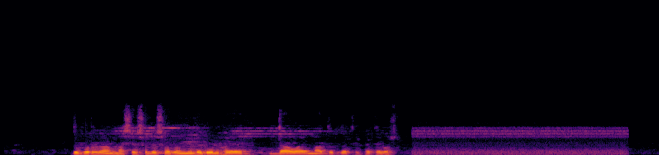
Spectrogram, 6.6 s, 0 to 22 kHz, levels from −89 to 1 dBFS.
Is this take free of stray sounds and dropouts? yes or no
yes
